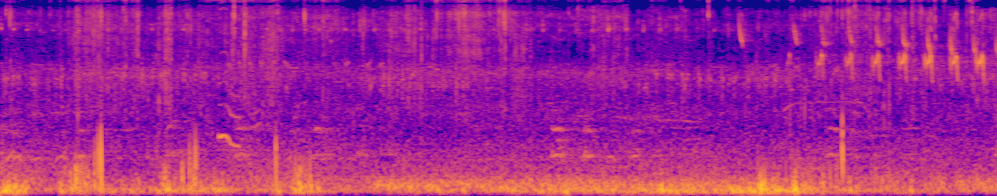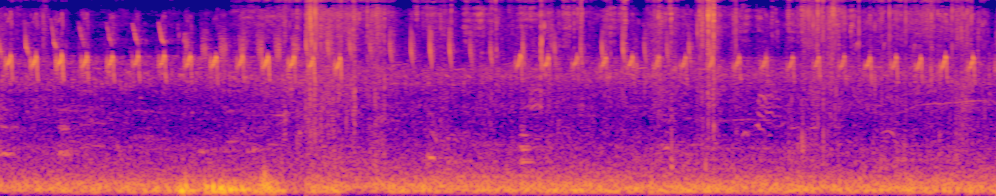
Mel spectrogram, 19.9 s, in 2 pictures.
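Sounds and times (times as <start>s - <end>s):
bird chirping: 5.5s - 19.9s.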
